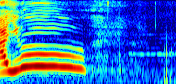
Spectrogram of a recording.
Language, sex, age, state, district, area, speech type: Bodo, female, 45-60, Assam, Kokrajhar, urban, read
